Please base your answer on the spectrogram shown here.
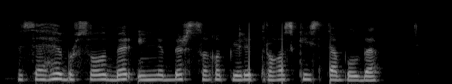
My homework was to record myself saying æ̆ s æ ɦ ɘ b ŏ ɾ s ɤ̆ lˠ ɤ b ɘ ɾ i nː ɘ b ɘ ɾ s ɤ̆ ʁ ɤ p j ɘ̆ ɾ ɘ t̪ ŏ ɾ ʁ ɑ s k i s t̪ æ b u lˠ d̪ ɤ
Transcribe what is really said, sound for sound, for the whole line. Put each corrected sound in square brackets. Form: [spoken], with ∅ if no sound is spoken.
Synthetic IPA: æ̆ s æ ɦ ɘ b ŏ ɾ s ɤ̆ lˠ ɤ b ɘ ɾ i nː ɘ b ɘ ɾ s ɤ̆ ʁ ɤ p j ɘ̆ ɾ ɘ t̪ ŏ ɾ ʁ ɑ s k i s t̪ æ b u lˠ d̪ ɤ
